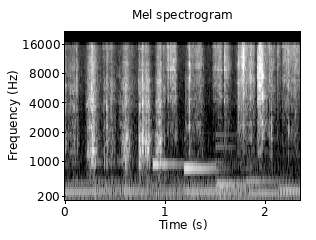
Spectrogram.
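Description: Sheets of printed paper rustling as they are handled and cut with scissors, in short crinkly bursts during the first second and again near the end, over steady instrumental background music.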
